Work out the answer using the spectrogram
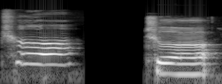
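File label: "che1", Mandarin Chinese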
